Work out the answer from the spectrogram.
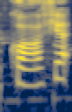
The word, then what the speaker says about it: Coffea: O Cofia começou com PayPal e PagSeguro e continua lá no ar, então os meus assinantes continuam lá.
